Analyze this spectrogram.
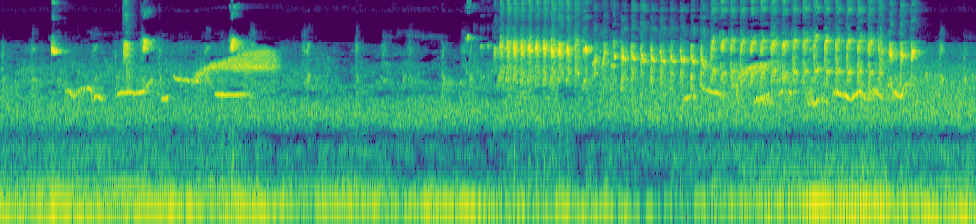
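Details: Fantail at its nest in the wild, giving short high whistled sweeps and chirps over the first seconds. A dense shimmering buzz, probably insects, takes over from midway, with a low steady hum underneath.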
